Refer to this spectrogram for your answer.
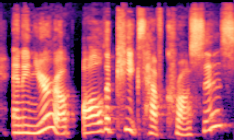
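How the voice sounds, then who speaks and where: A woman speaks in a normal speaking voice at a fairly slow pace on a very clean recording with a silent background. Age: 60s. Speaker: mountaineer. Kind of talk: interview storytelling.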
